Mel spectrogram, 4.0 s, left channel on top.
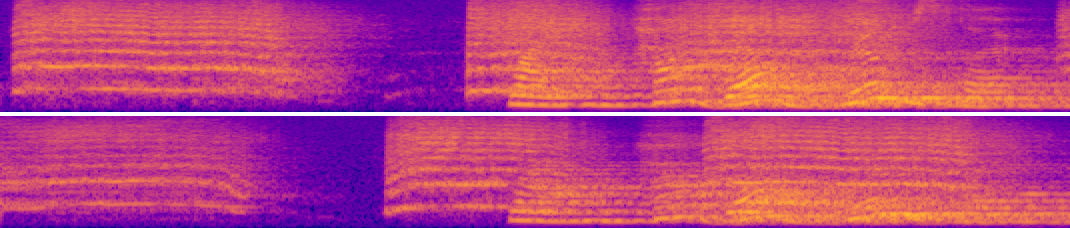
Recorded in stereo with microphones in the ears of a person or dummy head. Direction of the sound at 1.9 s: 65° left (ahead or behind).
